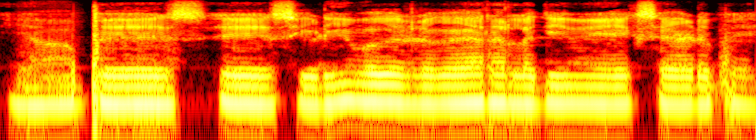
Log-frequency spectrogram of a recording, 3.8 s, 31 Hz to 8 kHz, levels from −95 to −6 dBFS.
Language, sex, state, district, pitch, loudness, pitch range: Hindi, male, Delhi, New Delhi, 130 Hz, -16 LUFS, 130-135 Hz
